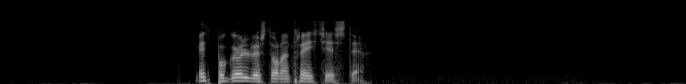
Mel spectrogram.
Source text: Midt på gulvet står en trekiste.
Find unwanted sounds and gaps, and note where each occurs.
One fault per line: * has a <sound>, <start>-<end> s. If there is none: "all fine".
all fine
